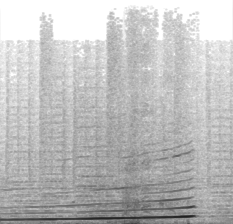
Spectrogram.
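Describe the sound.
A woman calling the Hogs in an Arkansas Razorbacks hog-calling cheer: one long, loud, siren-like voiced wail that climbs steadily in pitch for about two and a half seconds, then cuts off abruptly.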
